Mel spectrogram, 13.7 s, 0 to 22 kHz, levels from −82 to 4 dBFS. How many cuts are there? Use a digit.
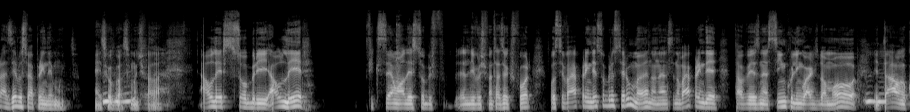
0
